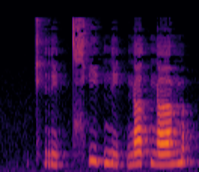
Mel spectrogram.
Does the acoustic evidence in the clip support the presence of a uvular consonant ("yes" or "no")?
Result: no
